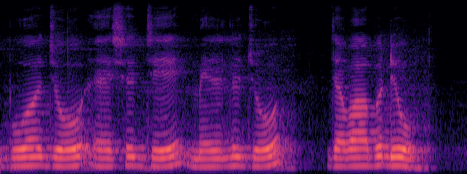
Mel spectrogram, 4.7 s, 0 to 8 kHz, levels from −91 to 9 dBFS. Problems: none marked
